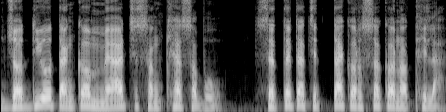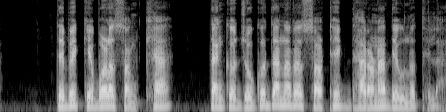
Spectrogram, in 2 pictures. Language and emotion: Odia, neutral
